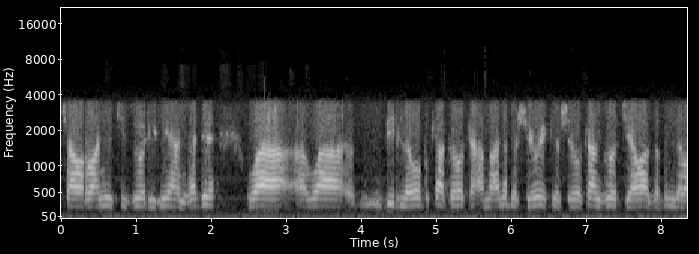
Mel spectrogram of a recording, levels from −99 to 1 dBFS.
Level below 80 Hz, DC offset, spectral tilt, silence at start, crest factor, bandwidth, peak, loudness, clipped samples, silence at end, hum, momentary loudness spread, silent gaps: -68 dBFS; under 0.1%; -4.5 dB/octave; 0 s; 22 dB; 5.8 kHz; -8 dBFS; -30 LUFS; under 0.1%; 0 s; none; 13 LU; none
